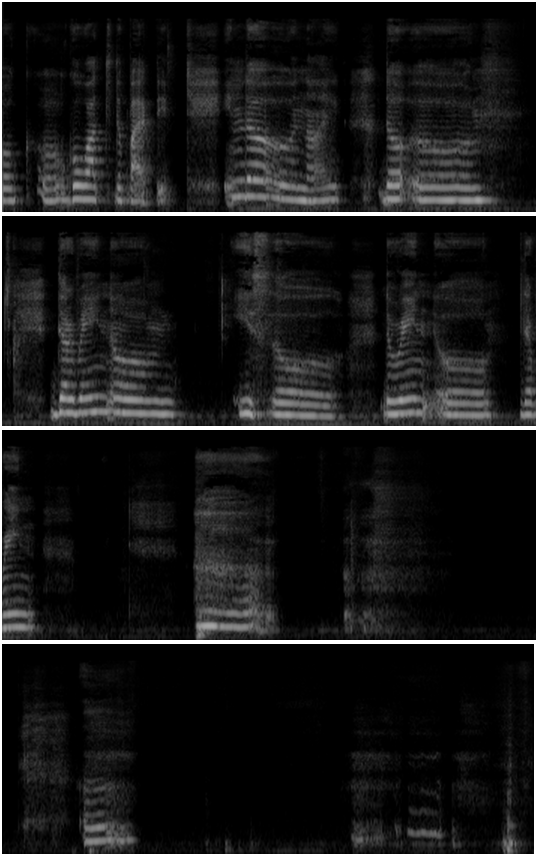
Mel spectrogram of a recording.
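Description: A girl talks calmly close to a phone microphone, with pauses.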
